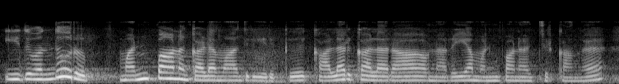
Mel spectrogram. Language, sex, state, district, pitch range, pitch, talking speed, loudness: Tamil, female, Karnataka, Bangalore, 180-230 Hz, 190 Hz, 115 wpm, -15 LUFS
